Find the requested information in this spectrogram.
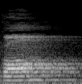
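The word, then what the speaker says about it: comb: क्या होता है समाधि इधर देखिए कॉम यम के बाद बी आया तो बी साइलेंट कॉम कॉम का मलब कंघा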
